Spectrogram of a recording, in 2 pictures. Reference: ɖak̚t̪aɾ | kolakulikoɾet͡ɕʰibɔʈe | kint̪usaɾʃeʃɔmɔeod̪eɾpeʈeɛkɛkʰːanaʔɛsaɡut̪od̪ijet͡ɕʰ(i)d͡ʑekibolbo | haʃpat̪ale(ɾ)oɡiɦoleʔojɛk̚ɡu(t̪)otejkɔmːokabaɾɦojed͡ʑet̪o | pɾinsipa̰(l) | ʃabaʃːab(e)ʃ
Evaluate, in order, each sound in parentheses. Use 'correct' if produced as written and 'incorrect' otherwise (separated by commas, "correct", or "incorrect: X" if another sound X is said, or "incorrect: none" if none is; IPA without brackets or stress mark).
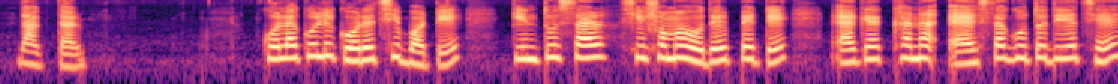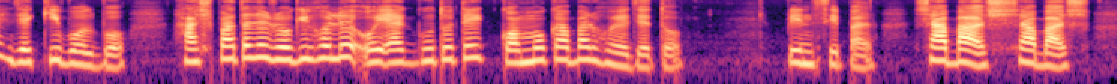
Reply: incorrect: e, incorrect: ɾː, correct, correct, incorrect: a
